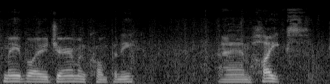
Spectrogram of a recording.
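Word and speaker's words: Haix: Hikes, I think this is the pronunciation.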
